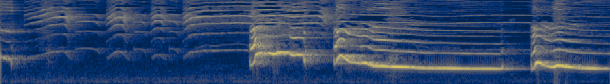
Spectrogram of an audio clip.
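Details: Dog howling: high whining yips and short rising notes at first, then loud drawn-out howls that start high and glide down to a long steady tone, repeated about three times.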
